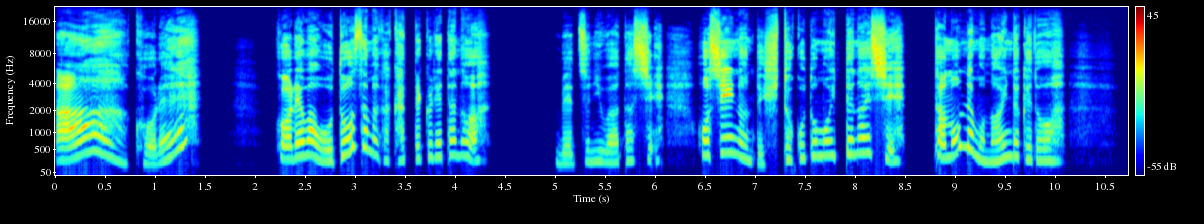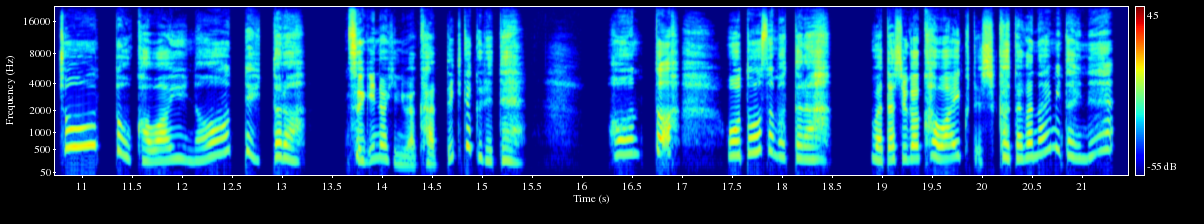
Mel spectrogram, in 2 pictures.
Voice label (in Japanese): 女子B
